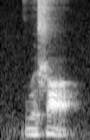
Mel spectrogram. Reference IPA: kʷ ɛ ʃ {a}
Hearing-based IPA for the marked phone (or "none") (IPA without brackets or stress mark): a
